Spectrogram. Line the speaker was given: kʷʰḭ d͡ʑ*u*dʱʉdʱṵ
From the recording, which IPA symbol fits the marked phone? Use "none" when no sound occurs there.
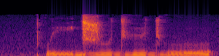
u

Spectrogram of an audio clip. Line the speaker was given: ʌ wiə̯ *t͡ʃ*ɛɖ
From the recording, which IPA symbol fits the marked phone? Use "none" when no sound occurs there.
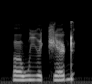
t͡ʃ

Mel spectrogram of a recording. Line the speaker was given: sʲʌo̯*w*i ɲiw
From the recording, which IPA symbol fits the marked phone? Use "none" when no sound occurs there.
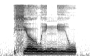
w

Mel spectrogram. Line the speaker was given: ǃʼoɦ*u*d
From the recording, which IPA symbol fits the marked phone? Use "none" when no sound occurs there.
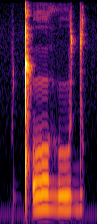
u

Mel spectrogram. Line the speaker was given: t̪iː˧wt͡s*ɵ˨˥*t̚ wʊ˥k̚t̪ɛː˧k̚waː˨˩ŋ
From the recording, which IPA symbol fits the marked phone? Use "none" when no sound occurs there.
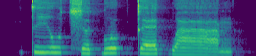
ɵ˨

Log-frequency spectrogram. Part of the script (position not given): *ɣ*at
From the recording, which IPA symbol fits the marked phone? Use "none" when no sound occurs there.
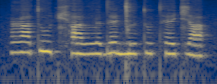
ɣ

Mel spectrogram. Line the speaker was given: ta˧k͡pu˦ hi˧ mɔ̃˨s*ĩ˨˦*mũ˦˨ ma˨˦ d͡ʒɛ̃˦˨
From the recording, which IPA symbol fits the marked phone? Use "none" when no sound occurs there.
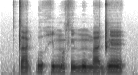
ĩ˨˦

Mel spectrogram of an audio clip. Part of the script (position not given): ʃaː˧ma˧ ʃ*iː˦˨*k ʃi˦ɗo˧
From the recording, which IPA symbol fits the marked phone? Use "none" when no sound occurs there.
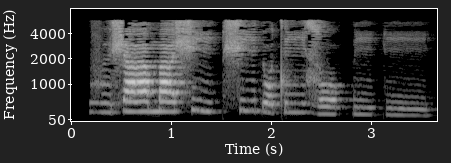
iː˦˨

